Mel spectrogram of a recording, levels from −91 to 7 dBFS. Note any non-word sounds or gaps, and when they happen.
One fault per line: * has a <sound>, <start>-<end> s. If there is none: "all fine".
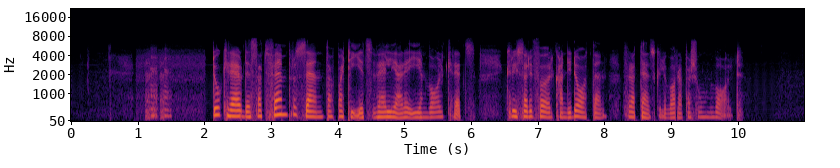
* has a laugh, 1.1-1.5 s
* has a dropout, 9.1-9.1 s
